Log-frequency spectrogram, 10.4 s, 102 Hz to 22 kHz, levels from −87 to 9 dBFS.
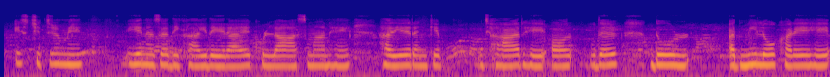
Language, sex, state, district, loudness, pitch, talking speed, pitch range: Hindi, female, Uttar Pradesh, Ghazipur, -24 LUFS, 235 Hz, 145 wpm, 230-250 Hz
